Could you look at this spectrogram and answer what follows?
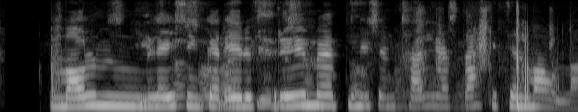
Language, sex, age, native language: Icelandic, male, 18-19, Icelandic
